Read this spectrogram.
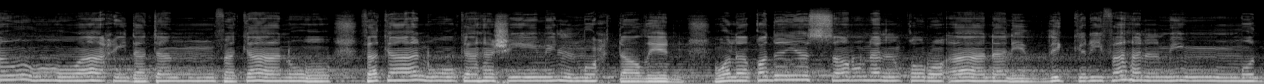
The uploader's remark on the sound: recorded at Green Lane Masjid, Birmingham, UK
